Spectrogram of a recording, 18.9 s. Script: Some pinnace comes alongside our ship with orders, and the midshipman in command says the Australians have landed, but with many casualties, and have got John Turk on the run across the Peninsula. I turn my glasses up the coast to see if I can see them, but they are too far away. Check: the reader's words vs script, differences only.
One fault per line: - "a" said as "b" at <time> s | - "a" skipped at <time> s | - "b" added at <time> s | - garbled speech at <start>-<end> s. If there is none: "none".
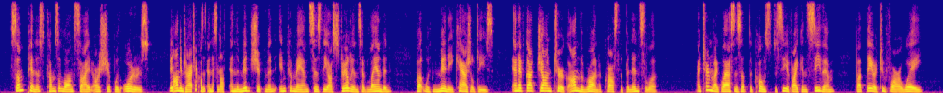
- garbled speech at 3.4-4.5 s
